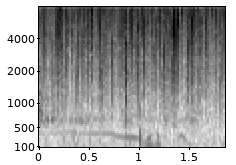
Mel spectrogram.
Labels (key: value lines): label: biophony, cascading saw
recorder: SoundTrap 600 or HydroMoth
